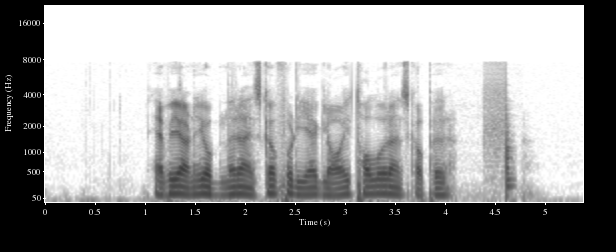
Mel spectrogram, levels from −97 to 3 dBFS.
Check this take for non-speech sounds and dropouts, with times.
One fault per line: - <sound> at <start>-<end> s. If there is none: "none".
- thud at 4.4-4.7 s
